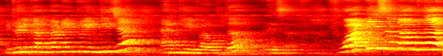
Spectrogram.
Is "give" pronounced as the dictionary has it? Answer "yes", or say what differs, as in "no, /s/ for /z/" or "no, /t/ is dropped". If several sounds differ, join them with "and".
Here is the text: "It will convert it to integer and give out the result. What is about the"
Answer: no, /b/ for /v/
